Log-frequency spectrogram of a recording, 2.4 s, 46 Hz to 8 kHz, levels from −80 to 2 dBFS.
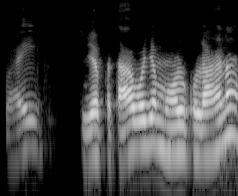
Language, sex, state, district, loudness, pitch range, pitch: Hindi, male, Uttar Pradesh, Jyotiba Phule Nagar, -16 LUFS, 135-165 Hz, 145 Hz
